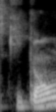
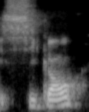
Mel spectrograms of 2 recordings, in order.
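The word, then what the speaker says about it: Scicon: Il y en a qui prononcent Skicon, là, mais c'est Sicon.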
